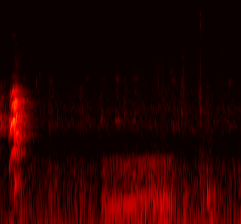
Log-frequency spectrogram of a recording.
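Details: Male orange-coated Pomeranian puppy whose sire is a champion gives one sharp bark, followed by a low, rough growl lasting about a second.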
